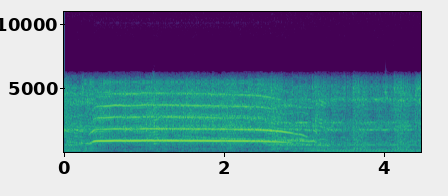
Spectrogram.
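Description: A male lead singer belts one long, high held note, scooping up into it and falling away after about two and a half seconds, over a live rock band with guitars and drums.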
